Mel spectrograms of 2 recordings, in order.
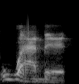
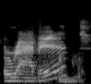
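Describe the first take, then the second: First: The word begins with a w sound. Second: The word begins with an r sound. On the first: "berubah menjadi wabbit" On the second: "liquid sound eh, contohnya di sini rabbit berubah menjadi"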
